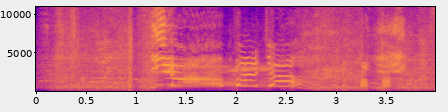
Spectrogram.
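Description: A young girl shouts with joy.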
